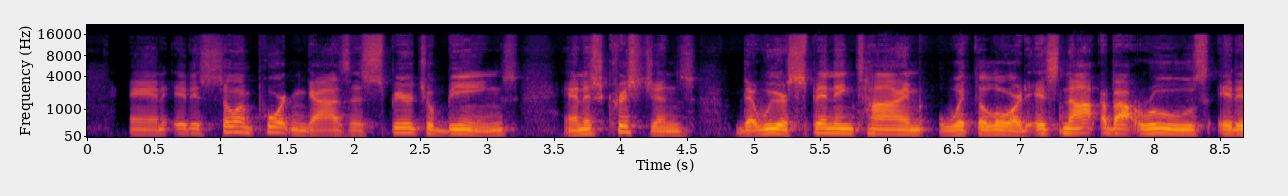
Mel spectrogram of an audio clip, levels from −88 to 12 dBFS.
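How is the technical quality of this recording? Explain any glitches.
The recording has one clear glitch: a microphone volume step-up at 1.02 s. At that instant the whole signal jumps by about 5 dB, and the speech and the background noise rise together rather than the voice alone getting louder. That is the signature of an automatic gain adjustment. The calling software judged the input too quiet and raised the microphone's input volume in a single step instead of ramping it. The level then stays at the new, higher setting.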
